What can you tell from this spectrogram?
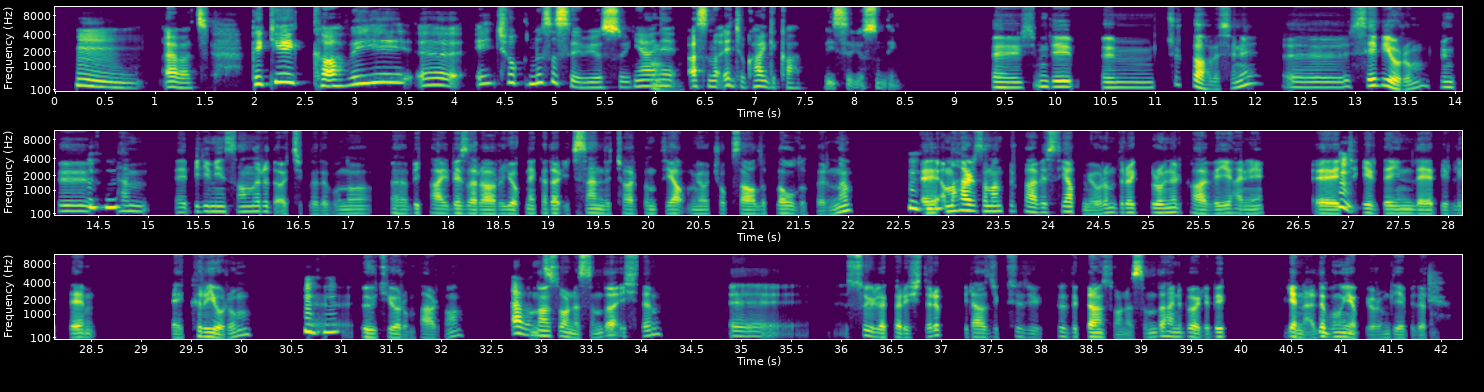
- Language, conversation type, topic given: Turkish, podcast, Sınav kaygısıyla başa çıkmak için genelde ne yaparsın?
- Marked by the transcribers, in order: none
